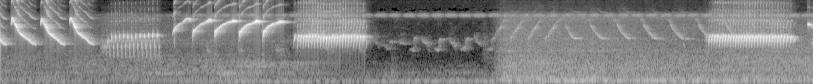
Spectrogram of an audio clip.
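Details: Spanish Timbrado canary song meant for training: short bursts of falling notes alternate with flat buzzy metallic trills, separated by a near-silent gap and a stretch of faint rapid notes.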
